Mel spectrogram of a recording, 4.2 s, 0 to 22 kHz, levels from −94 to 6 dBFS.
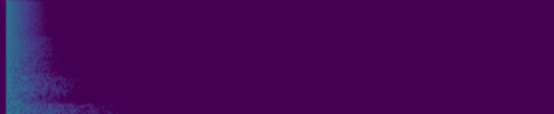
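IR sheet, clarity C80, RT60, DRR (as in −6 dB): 9.0 dB, 0.85 s, −1.5 dB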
